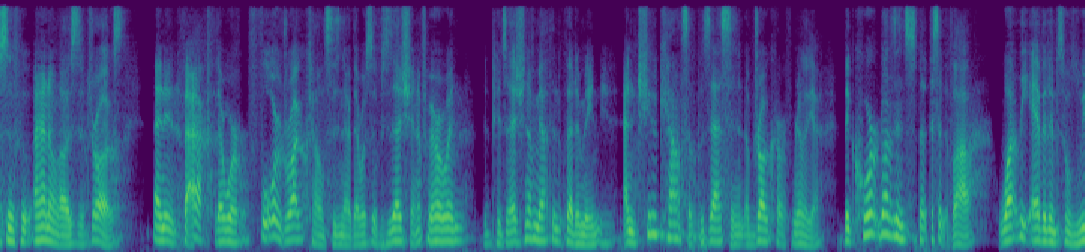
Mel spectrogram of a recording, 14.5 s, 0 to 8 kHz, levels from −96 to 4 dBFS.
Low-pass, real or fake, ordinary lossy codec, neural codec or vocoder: 7.2 kHz; fake; MP3, 48 kbps; codec, 16 kHz in and 24 kHz out, 0.4 kbps, LongCat-Audio-Codec, four codebook decoder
